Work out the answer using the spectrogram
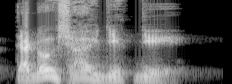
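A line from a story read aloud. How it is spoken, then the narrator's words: Cold faint smile. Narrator (Vietnamese): Trấn Tinh Quân cười nhạt, nói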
